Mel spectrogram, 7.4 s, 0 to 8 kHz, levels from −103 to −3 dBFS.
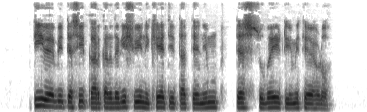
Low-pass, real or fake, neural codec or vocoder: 7.2 kHz; real; none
